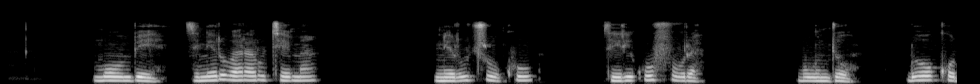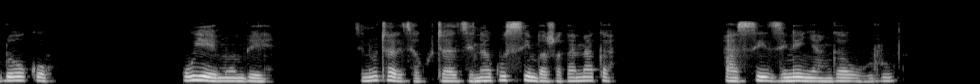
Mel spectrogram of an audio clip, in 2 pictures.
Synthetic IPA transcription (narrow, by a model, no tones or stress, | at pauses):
mo̞mbe̞ | d͡zine̞ɾuʋaɾarutʰe̞ma | ne̞rut͡ʂukʰu | d͡zirikufuɾa | ɓundo̞ | ɗo̞kʰo̞ɗo̞ko̞ | uje̞mo̞mbe̞ | d͡zino̞tarisaku̥tiɦad͡zinakusimbaʐakanaka | sid͡zine̞ɲaŋɡaɦuːru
